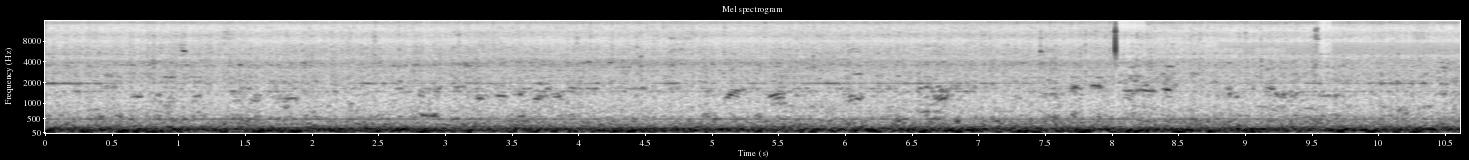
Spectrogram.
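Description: Steady low rumble of an airliner's cabin noise in flight, with a faint steady whine above it.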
